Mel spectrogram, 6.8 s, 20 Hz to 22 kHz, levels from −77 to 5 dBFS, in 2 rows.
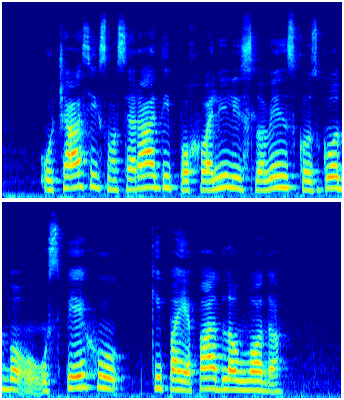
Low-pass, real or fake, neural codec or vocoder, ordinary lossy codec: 19.8 kHz; fake; vocoder, 48 kHz, 128 mel bands, Vocos; none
